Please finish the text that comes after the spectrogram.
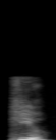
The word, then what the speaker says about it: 히읗: 히읗, 히읗, 흐, 흐. Similar to h and hat. It's a soft, breathy sound and can slightly change the pronunciation of the following vowel.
